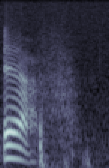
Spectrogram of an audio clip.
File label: alphabet f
